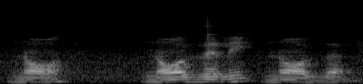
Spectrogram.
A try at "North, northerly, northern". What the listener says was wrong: Okay, you've got those.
